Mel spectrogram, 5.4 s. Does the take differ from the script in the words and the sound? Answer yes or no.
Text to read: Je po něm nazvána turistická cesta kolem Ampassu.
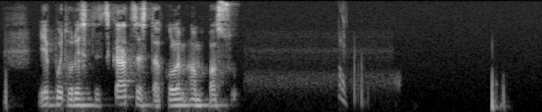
yes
